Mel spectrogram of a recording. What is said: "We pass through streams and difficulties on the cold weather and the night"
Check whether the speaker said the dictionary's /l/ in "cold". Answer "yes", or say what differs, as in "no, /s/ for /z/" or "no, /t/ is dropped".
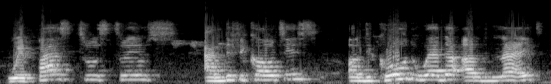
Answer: yes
